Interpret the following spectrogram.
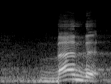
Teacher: Ketika mati, maka terdengar suara pantulan.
